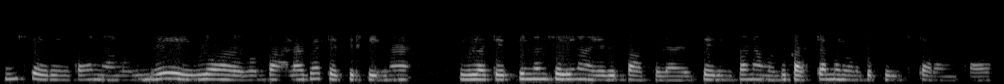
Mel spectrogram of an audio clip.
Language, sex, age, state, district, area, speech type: Tamil, female, 18-30, Tamil Nadu, Tiruppur, rural, conversation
